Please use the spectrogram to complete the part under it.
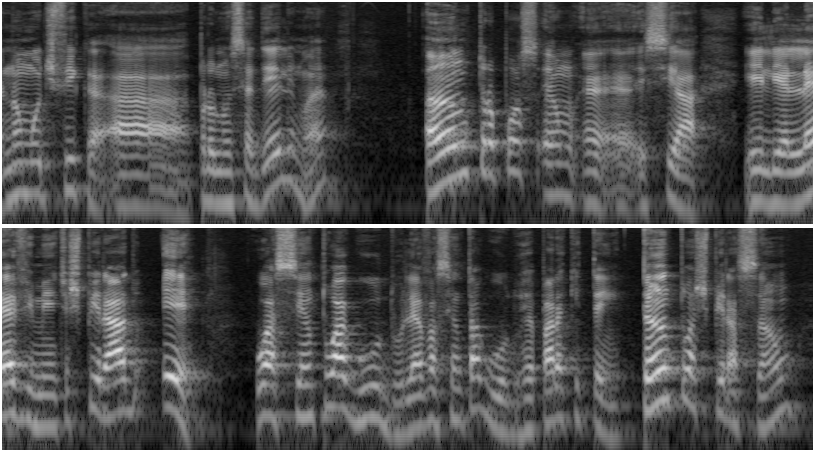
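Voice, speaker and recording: Teaching a language lesson without hurrying, a Greek teacher speaks in a fairly high male voice. Patient in his explanations, he throws rhetorical questions at the viewer and says important words again slowly for emphasis.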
